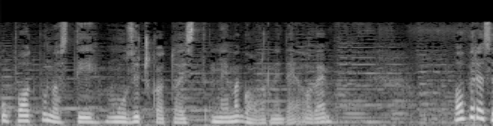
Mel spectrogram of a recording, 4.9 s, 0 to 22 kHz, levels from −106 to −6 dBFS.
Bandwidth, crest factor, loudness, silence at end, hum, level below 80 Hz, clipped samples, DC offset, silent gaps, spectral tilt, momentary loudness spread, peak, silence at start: 11 kHz; 16 dB; -30 LUFS; 0 s; none; -56 dBFS; under 0.1%; under 0.1%; none; -6 dB/octave; 15 LU; -14 dBFS; 0 s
